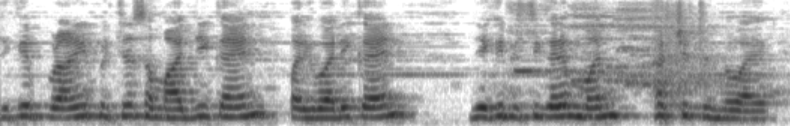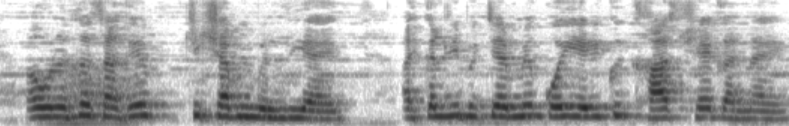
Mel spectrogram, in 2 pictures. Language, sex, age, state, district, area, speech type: Sindhi, female, 60+, Delhi, South Delhi, urban, spontaneous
